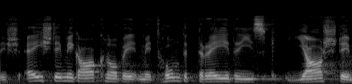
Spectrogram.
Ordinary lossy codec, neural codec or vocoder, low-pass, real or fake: AAC, 64 kbps; none; 9.9 kHz; real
